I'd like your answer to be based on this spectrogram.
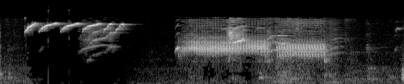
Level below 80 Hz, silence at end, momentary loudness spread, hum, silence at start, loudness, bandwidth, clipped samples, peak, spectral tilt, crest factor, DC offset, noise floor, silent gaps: -56 dBFS; 0.05 s; 13 LU; none; 0.25 s; -11 LUFS; 13 kHz; under 0.1%; 0 dBFS; 3.5 dB/octave; 16 dB; under 0.1%; -44 dBFS; none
